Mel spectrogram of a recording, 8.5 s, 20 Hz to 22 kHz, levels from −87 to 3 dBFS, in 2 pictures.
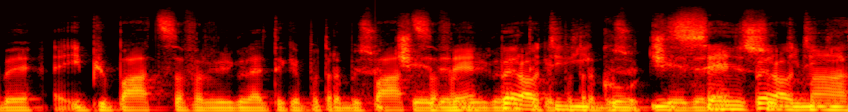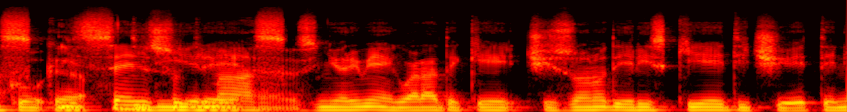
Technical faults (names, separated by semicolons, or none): doubled audio track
